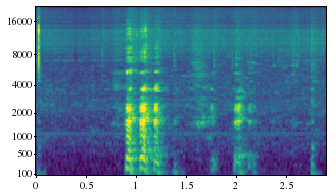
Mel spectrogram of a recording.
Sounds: Laughter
